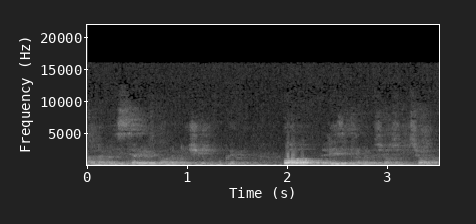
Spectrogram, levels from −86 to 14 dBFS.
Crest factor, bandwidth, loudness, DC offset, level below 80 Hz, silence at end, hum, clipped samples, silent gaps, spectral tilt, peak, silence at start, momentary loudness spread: 16 dB; 11.5 kHz; -21 LUFS; under 0.1%; -28 dBFS; 0 s; none; under 0.1%; none; -6 dB/octave; 0 dBFS; 0 s; 18 LU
